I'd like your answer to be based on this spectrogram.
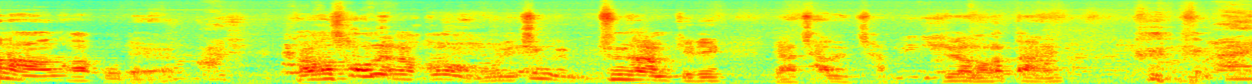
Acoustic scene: crowded indoor space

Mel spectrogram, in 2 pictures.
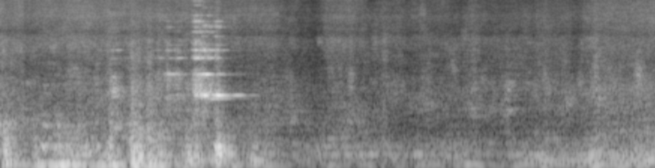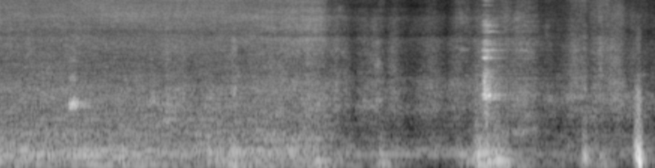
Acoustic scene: kitchen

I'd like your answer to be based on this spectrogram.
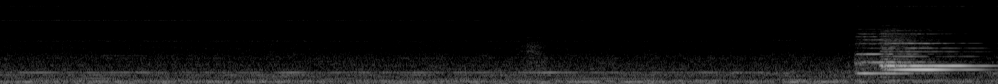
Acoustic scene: elevator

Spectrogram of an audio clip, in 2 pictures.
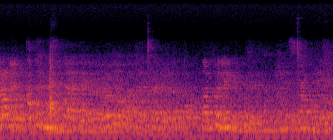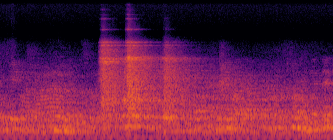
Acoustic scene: cafe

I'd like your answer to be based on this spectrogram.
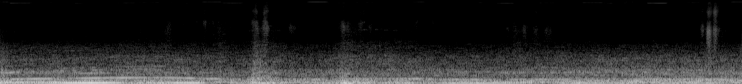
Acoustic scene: bus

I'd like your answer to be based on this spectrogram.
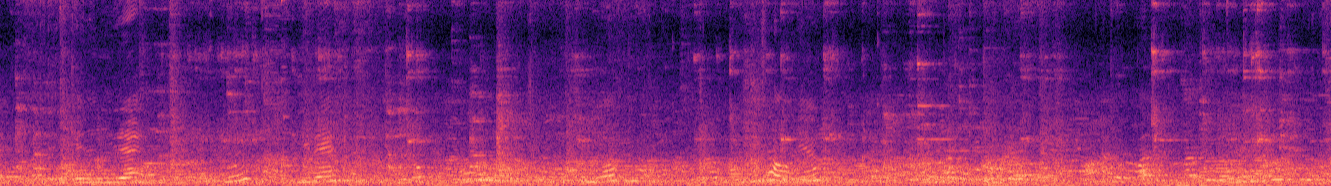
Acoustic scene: restaurant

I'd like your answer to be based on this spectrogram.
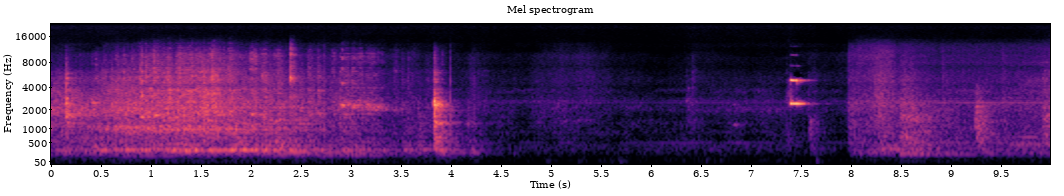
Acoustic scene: elevator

